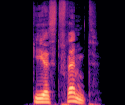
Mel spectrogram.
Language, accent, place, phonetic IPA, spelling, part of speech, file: German, Germany, Berlin, [ˌɡeːəst ˈfʁɛmt], gehest fremd, verb, De-gehest fremd.ogg
- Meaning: second-person singular subjunctive I of fremdgehen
